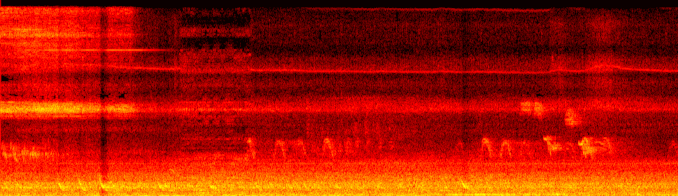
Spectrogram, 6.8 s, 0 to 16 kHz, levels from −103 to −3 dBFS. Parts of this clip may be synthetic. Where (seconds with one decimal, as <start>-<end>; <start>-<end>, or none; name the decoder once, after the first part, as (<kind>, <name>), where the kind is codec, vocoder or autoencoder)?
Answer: 1.8-2.5 (codec, SNAC)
